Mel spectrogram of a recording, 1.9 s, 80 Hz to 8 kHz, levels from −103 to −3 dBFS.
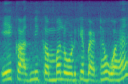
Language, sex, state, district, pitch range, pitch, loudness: Hindi, female, Uttar Pradesh, Gorakhpur, 230-255 Hz, 240 Hz, -15 LUFS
